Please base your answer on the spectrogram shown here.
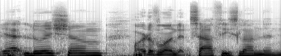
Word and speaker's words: Lewisham: Yeah, Lewisham.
